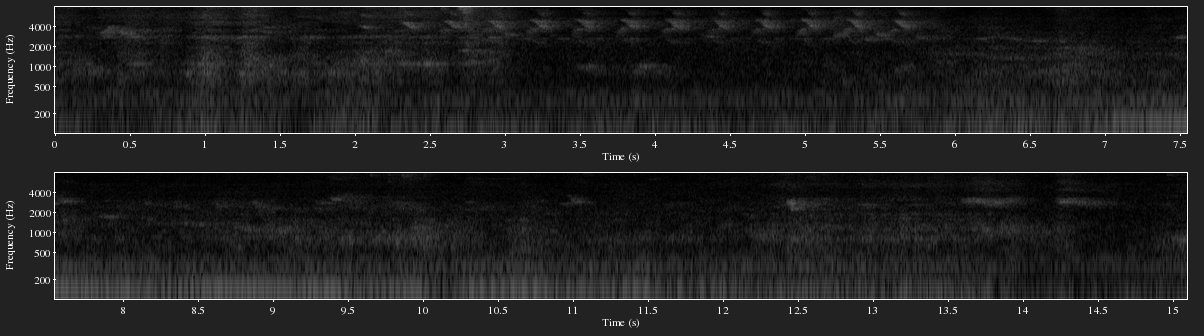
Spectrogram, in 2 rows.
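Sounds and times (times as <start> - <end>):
faint bird chirping: 0.0 - 15.0
low steady hum: 5.2 - 15.0.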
